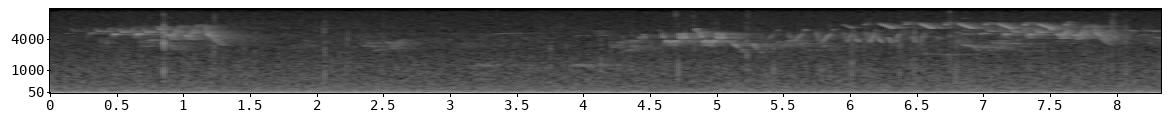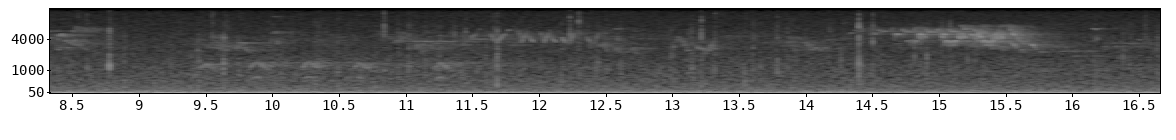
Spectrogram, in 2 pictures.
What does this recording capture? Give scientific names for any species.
Vireo olivaceus, Setophaga pensylvanica, Corvus brachyrhynchos, Geothlypis philadelphia, Mniotilta varia, Hylocichla mustelina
